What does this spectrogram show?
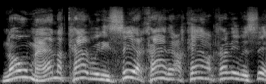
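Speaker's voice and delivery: exaggerated Washington accent in a retold quote. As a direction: imitate a Washington man, pitched well up. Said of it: "from Washington".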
